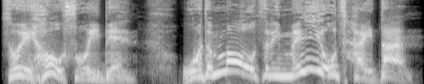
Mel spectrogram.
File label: Male Troll, zh; HAPPY NOBLEGARDEN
